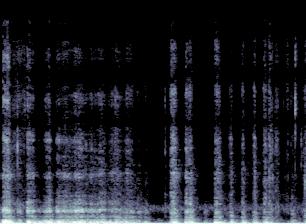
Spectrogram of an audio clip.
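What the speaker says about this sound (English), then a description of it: "really come in here and just push down. Almost kind of varnish the tape down" Tape is rubbed firmly down onto a junk journal page, a steady close scratchy friction over a constant low background hum.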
